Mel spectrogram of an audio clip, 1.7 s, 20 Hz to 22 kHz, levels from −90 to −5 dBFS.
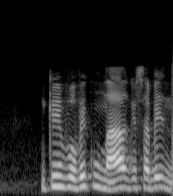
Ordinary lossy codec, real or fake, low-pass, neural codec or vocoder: none; real; 5.4 kHz; none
